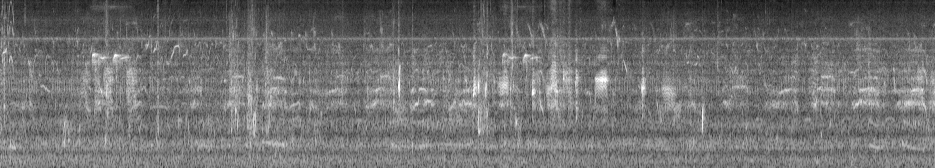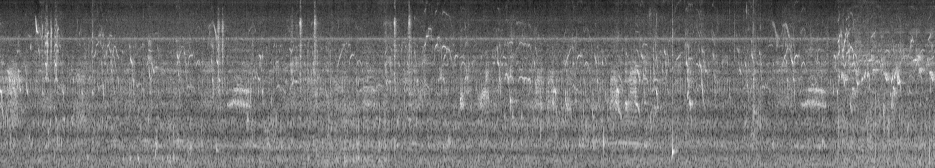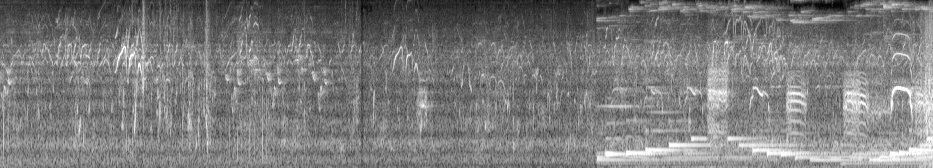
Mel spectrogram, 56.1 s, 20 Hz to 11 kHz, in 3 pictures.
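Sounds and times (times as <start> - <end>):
birds chirping and whistling: 49.4 - 56.0.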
